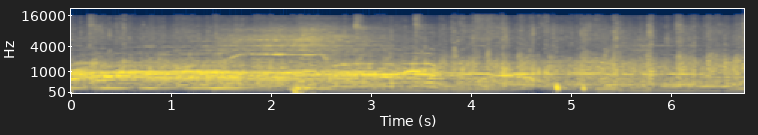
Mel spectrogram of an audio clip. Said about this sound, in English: Church, can we put our hands together one more time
